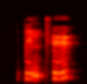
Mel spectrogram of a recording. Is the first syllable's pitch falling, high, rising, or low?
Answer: low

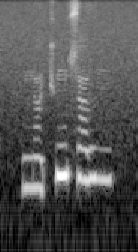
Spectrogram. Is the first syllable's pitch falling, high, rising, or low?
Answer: low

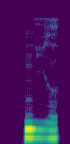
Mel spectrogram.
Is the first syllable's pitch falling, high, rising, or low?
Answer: low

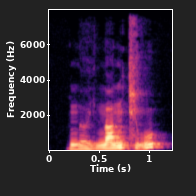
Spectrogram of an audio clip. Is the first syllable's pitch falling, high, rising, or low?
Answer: low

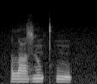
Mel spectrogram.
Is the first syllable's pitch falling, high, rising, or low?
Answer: low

